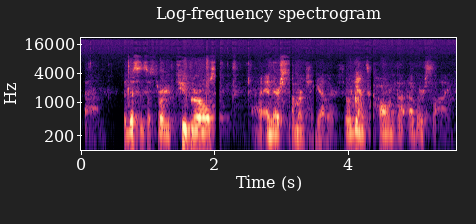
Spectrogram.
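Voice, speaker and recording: A man reading a picture book aloud to children with measured, expressive pauses. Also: lowish voice. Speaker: library storytime reader. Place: livestream from a closed-library online program. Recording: muffled phone-like streaming audio.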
